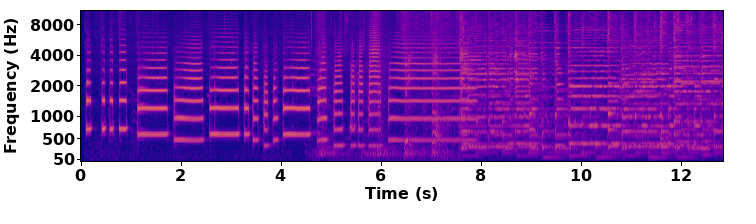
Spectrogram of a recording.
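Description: A brass bugle sounds a call, starting with quick short notes and then held notes. About two-thirds of the way through, a fuller music track with a low stepping bass line comes in.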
